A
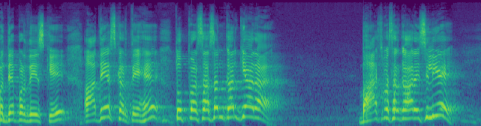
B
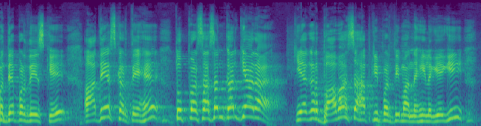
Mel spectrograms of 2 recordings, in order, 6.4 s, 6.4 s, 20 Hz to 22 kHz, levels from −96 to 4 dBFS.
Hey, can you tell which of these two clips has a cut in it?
B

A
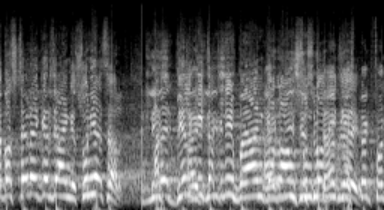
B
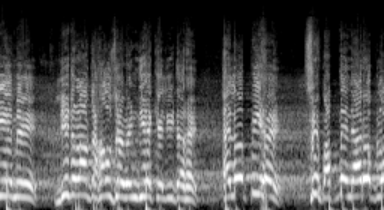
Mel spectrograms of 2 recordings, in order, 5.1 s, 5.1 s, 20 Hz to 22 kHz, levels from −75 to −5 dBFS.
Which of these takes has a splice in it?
A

